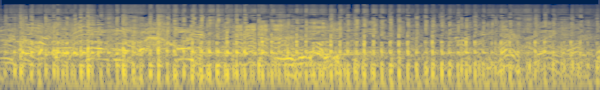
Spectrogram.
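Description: Marching band drumline playing fast, even strokes on snare drums, with voices and chatter mixed in.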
